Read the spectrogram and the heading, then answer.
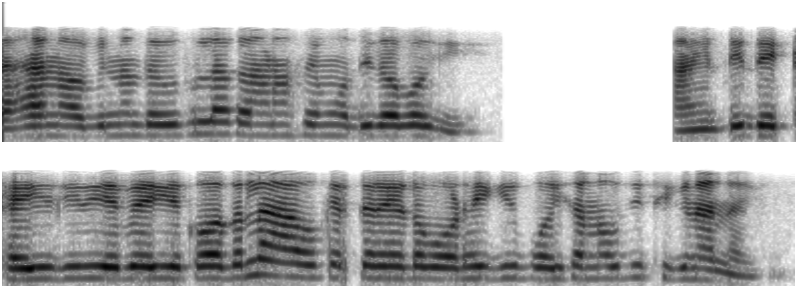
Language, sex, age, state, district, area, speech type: Odia, female, 60+, Odisha, Gajapati, rural, conversation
